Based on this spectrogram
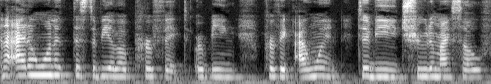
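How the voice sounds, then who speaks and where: A woman talks at a fairly quick pace with very even loudness. Audible room echo is present. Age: 20s. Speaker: vlogger. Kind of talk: casual talk to camera. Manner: fast; animated.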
